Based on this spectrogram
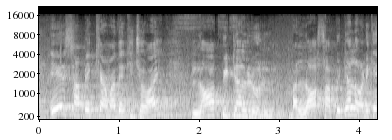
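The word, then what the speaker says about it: L'Hôpital: rule বাল ক্যাপিটাল অনেকে এল হসপিটাল একচুি ভুল উচ্চারণ ল পিটাল একচুি উচ্চারণ ল পিটালস রুল ঠিক আছে অনেকে বলে স্যার এল হসপিটাল রটা একবার বলে দেন তো এটা হসপিটাল না কিন্তু পিটাল ঠিক আছে অপ্লিকেশন যেটা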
